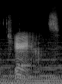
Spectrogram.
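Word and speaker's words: Quinze: It's like Quincy, I think is how it's spelled, but it's said Cans.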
